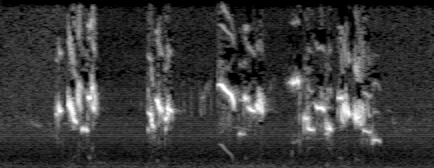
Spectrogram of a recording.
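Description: A Thick-billed Longspur, formerly called McCown's Longspur, sings a run of bright, high twittering phrases in four or five quick bursts with short gaps between them, clear over a faint low rumble and no voices.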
